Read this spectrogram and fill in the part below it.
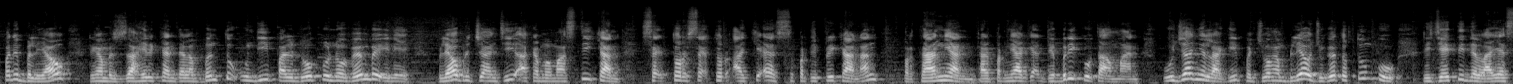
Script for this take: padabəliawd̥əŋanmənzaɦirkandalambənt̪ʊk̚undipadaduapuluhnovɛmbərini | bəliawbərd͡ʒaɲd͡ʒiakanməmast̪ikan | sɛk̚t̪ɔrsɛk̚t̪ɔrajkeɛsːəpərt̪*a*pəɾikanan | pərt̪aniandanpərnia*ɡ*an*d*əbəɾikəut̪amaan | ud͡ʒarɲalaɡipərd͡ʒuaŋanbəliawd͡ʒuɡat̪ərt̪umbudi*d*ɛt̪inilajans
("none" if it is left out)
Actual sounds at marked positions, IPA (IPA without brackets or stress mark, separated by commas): i, ɡ, d, d͡ʒ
